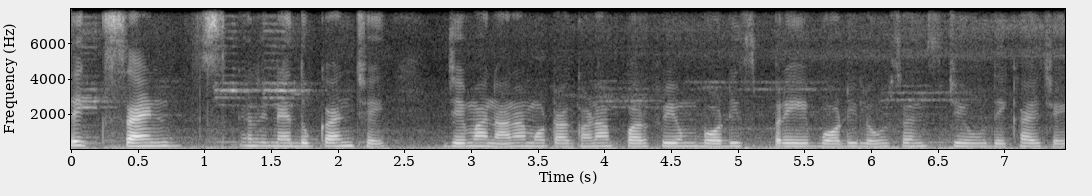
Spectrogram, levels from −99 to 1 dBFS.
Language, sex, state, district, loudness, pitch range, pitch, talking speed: Gujarati, female, Maharashtra, Mumbai Suburban, -21 LUFS, 175-190 Hz, 185 Hz, 130 wpm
